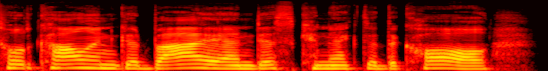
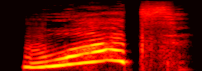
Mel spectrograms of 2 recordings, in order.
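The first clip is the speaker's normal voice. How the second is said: very high, squeaky what; high-pitched; 4 dB louder than usual. A narrator's reading. Teased friend asks what, high-pitched. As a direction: shoot the pitch right up. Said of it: "I asked in a high-pitched voice".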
